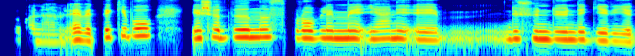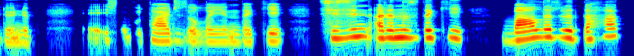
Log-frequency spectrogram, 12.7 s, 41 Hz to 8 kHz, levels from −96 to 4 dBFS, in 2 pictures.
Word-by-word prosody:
Çok 180 - -19
önemli. 160 -2 -16
Evet, 185 -2 0
peki, 255 +3 -2
bu 280 +1 +3 0.4
yaşadığınız 245 +2 +2
problemi, 220 0 +1 0.2
yani, 220 +1 -2
emm, 205 +1 -8
düşündüğünde 205 -2 -1
geriye 175 -4 -5
dönüp, 150 -3 -9 0.5
eee, 455 -3 -11
işte 465 - -16
bu - - -18
taciz 175 -2 -3
olayındaki 165 +1 -7 0.3
sizin 245 +4 +1
aranızdaki 235 -2 +3 0.4
bağları 225 +5 +5
daha 265 +7 -1
220 Hz, 100 wpm, -21 LUFS, 190-235 Hz, 0.5 s, bağları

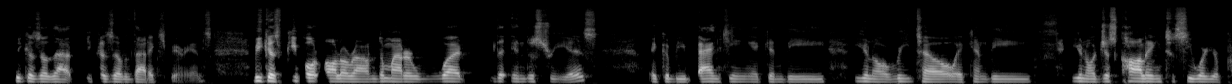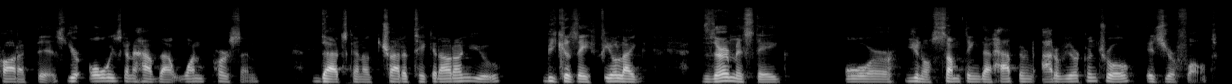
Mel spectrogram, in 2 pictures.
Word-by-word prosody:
because 145 -3 0
of 130 -1 0
that - - 0
because 135 -1 -6
of 120 -2 -2
that - - 0
experience, - - -15 0.4
because 160 -3 +7
people 160 -3 +4
all 140 -1 +5
around, 130 -1 0
no 140 - -1
matter 135 -1 +2
what 130 +2 0 0.3
the 150 -1 -1
industry 135 -3 -8
is, - - -4 0.5
it - - -6
could 135 - -3
be 125 0 -4
banking, 130 -1 0
it 120 -1 -13
can 120 -2 -8
be, 120 +1 -8 0.3
you 145 -1 -2
know, 120 -2 -3
retail, 125 -2 -1
it 115 - -7
can 125 -2 -12
be, 125 0 -8 0.4
you 150 0 -1
know, 130 -1 -1
just 135 +2 -2
calling 140 -2 +5
to - - -9
see 140 - -1
where 130 -1 0
your 125 -1 -5
product 130 - 0
is, 440 +1 -6
you're 155 0 +1
always 150 +1 +2
gonna 150 -3 -3
have 125 - +2
that 115 - 0
1 135 0 -4
person - - -8 0.6
that's 135 -5 +7
gonna 120 -1 -7
try - - +4
to 130 - +1
take 135 -2 -8
it 130 - 0
out 135 +2 +5
on 155 +2 +1
you 140 0 -3 0.4
because 145 -4 +3
they 130 -3 +4
feel 145 0 +3
like 130 -4 +5 0.6
their 140 +6 +7
mistake 120 -4 -1 0.6
or, 130 -2 -2
you 150 +1 0
know, 115 -3 -3
something 135 +5 +1
that 120 -3 +1
happened 130 0 0
out - - 0
of 130 - -3
your 140 +1 +1
control, 145 -4 0
is 135 -4 -2
your - - -3
fault. - - -11
130 Hz, 185 wpm, -24 LUFS, 125-140 Hz, 0.6 s, because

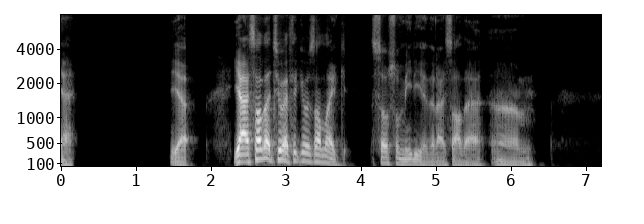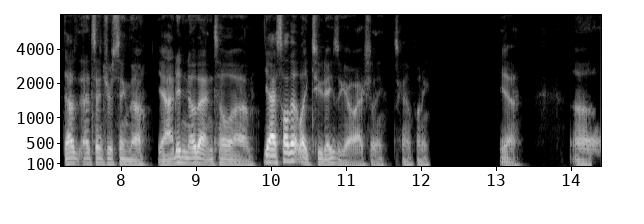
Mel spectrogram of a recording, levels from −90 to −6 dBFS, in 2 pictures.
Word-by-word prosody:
Yeah. 80 -2 -6 1.3
Yeah. - - -3 0.6
Yeah, 140 - +10
I - - +10
saw 185 +7 +8
that - - +5
too, 185 - +4
I - - +6
think 160 0 -7
it - - -2
was 150 -2 -3
on, 135 -2 +1
like, - - -4 0.3
social 110 -1 -5
media 90 -4 -7
that 75 +1 -11
I 75 -1 -7
saw 75 -1 -7
that, 65 -2 -9
um 70 -3 -11 1.0
Tha 110 +2 +2
that's 105 0 -6
interesting, 100 -2 -4
though. 85 -1 -4
Yeah, 85 0 -1
I 90 - -1
didn't 120 0 0
know 105 0 +2
that 95 - +4
until, 90 0 -4
uh 80 -3 -4 0.2
Yeah, 135 -1 +8
I - - +9
saw 145 +6 +4
that, 165 - +6
like, - - +2
2 100 - -5
days 95 +2 -4
ago, 60 -7 -5
actually, - - -10
it's - - -18
kinda 75 -2 -13
funny. 75 -3 -11 0.9
Yeah, - - -7 0.7
uh 80 -1 -5
90 Hz, 185 wpm, -24 LUFS, 80-110 Hz, 1.3 s, Yeah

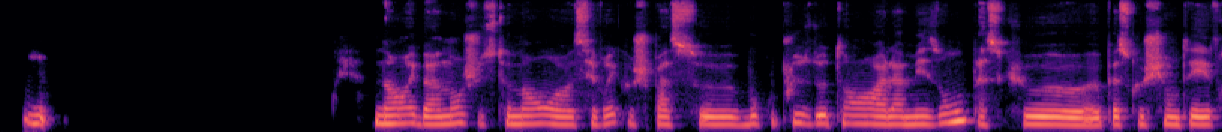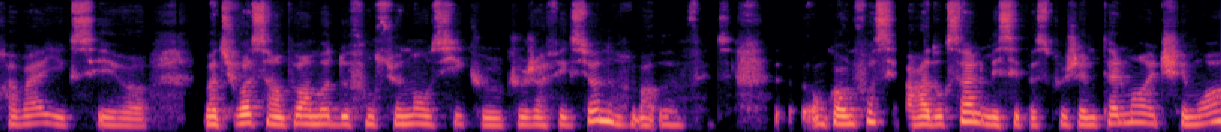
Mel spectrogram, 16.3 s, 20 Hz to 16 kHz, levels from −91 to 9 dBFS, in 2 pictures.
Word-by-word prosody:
Mmh. - - -3 2.2
Non 195 0 0
et, 200 - -5
ben, 180 -1 0
non 195 +3 -2
justement, 185 -1 -3
heu, 170 - -3
c'est 170 +1 -2
vrai 190 +4 -6
que 190 - -16
je 175 - -4
passe, 175 0 -1
heu, 175 -1 +1
beaucoup 180 +2 -8
plus 205 -3 -8
de 195 +1 +2
temps 190 -1 -7
à 180 - 0
la 180 0 -1
maison 185 +8 +1
parce 180 -9 -1
que, 180 - -8 0.5
heu, - - -3
parce 175 -1 +1
que 175 - -8
je - - 0
suis 180 - -2
en 170 - +1
télétravail 180 +3 -2
et - - -5
que - - -6
c'est, 165 -1 -1
heu, 150 -1 -4 0.4
ben, 180 - +6
tu 190 - -2
vois 200 +1 +8
c'est 200 -2 +2
un 175 - +5
peu 195 +4 0
un 185 - +3
mode 180 -1 +1
de 180 - +4
fonctionnement 180 +2 -1
aussi 180 +1 -3
que 160 -3 -3
que 165 +2 -3
j'affectionne. 170 +7 +2
Bah, 160 - -2
heu, - - -5
en 160 - -8
fait 170 +2 -17 0.5
encore 185 +1 +4
une 185 - +1
fois 230 +5 +1
c'est 230 - +1
paradoxal 175 +6 +4
mais 170 - +4
c'est 170 - +2
parce 165 0 -5
que 180 - -5
j'aime 165 0 +1
tellement 205 +5 0
être 200 - -5
chez 175 - +2
moi. 200 +8 +1
180 Hz, 240 wpm, -22 LUFS, 170-195 Hz, 2.2 s, vois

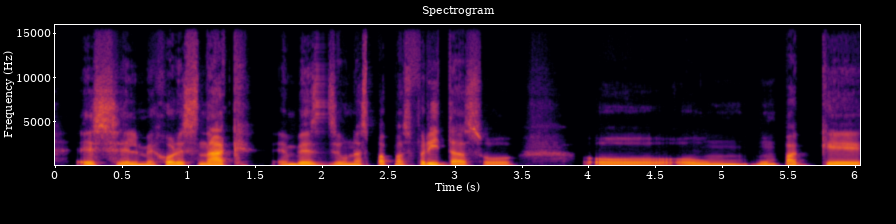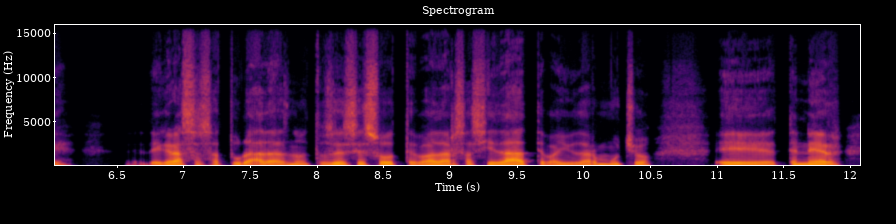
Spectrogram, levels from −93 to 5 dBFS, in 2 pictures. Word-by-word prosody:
es 120 -1 -1
el 100 -2 +1
mejor 100 +4 +2
snack, 150 +9 +3
en 100 +1 -4
vez 110 -4 +2
de 110 - -5
unas 110 -3 -2
papas - - -2
fritas 170 - +2
o 90 +1 -4 0.5
o 90 -1 -1
o 100 - -1
un 105 -2 -3
un 120 0 -2
panqué 100 -1 0 0.4
de 100 - -6
grasas 105 -2 +1
saturadas, 95 +1 0
¿no? 120 - -2
Entonces 125 -3 -1
eso 115 +1 +2
te 95 - -6
va 105 +2 +2
a - - +5
dar 110 0 +2
saciedad, 105 +6 +3
te - - -5
va 95 - -3
a - - -1
ayudar 105 +2 -2
mucho. 120 +5 -3 0.5
Eh, 95 -2 +2
tener 120 +1 +2
105 Hz, 170 wpm, -22 LUFS, 95-120 Hz, 0.5 s, a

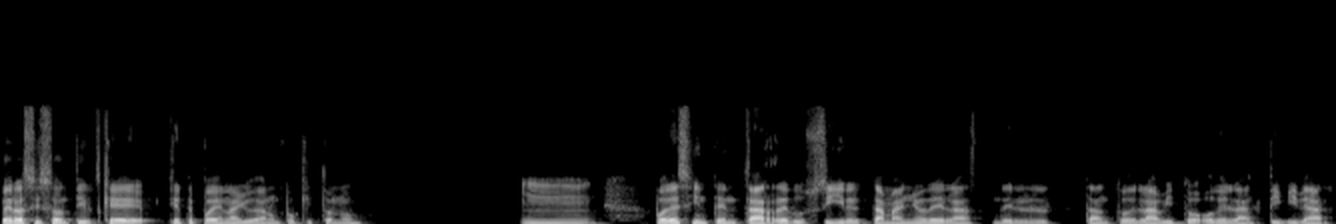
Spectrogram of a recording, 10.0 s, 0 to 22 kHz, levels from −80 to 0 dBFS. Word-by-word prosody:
Pero 170 -1 +9
sí 150 - -1
son 160 +2 +3
tips 130 -1 -1
que 395 - +4
que - - -1
te - - -4
pueden 100 +1 +1
ayudar 95 -3 -1
un 100 - -9
poquito, 110 -4 -8
¿no? 155 - -9 1.1
Mm, 100 -3 -4 0.5
puedes 155 +9 +5
intentar 115 - +3
reducir 115 -4 0
el 130 -1 -4
tamaño 95 +2 0
de 110 -1 +2
las 95 -1 -4
del 90 -2 -7 0.2
tanto 95 -1 -3
del 95 +2 -2
hábito 120 +4 0
o 105 - -2
de 95 - -1
la 90 -1 -1
actividad, 90 +1 -4
105 Hz, 170 wpm, -25 LUFS, 95-130 Hz, 1.1 s, Pero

